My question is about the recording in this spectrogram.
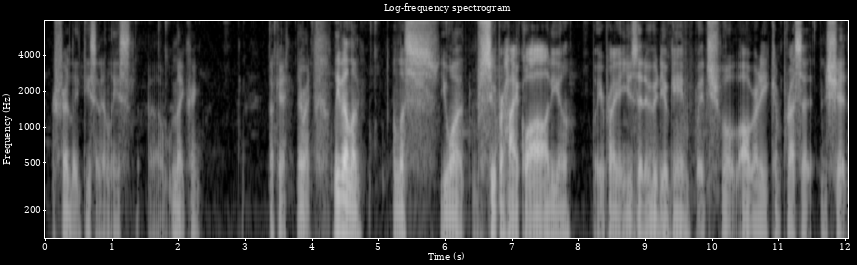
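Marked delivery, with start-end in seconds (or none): none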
